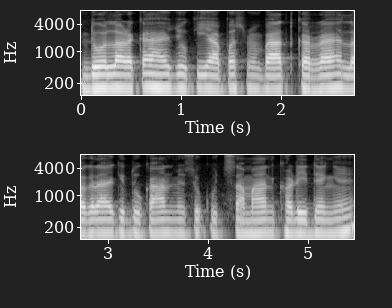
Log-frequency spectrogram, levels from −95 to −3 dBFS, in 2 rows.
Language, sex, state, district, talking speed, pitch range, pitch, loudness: Hindi, male, Bihar, Patna, 230 wpm, 145-150 Hz, 145 Hz, -17 LUFS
